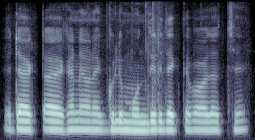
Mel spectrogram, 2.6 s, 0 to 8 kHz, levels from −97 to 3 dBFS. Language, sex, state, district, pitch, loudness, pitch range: Bengali, male, Tripura, South Tripura, 140 Hz, -17 LUFS, 140-145 Hz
